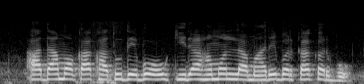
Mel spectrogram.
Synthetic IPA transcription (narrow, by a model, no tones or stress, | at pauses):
ad̪amɔkakʰat̪ud̪eboowkiɾaɦəmɔnlamaɾebəɾkakəɾbo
